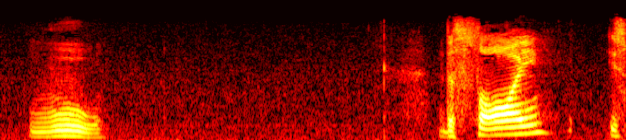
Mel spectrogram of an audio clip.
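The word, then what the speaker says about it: 戊: The mountain is pronounced as Wu. Wu.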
